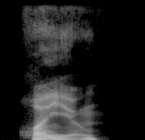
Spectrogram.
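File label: "huan1 ying2", Mandarin Chinese; HSK3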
